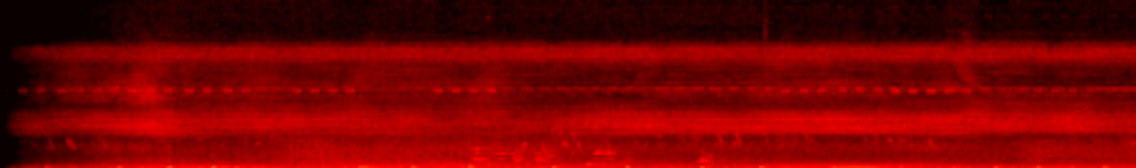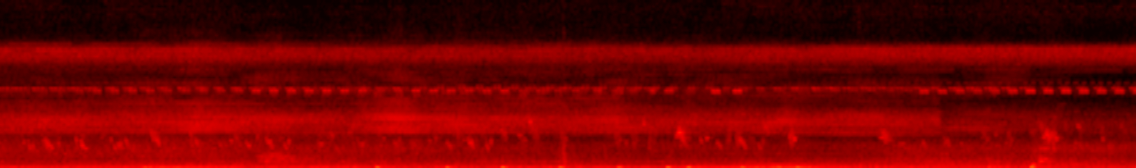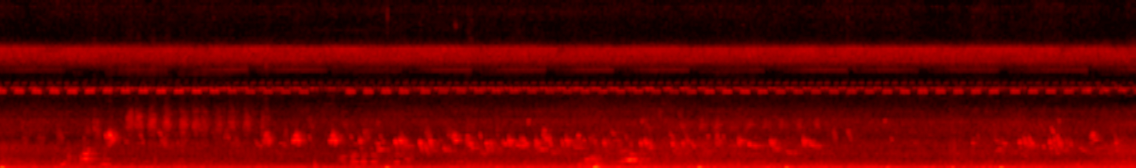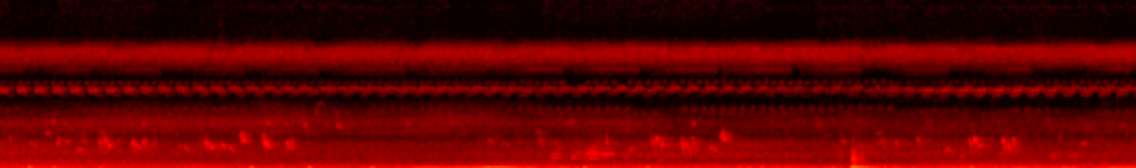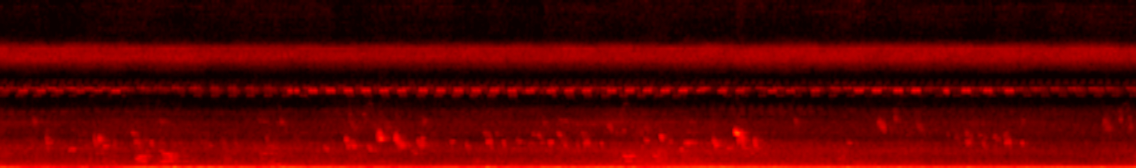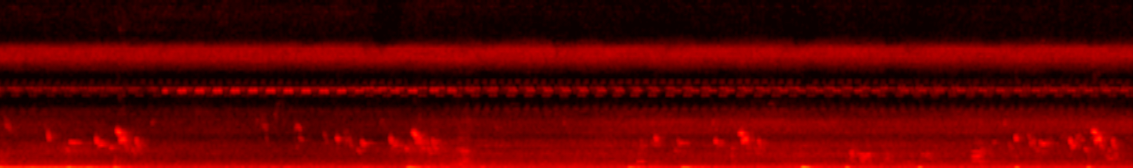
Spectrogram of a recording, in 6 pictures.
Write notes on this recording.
In the Waterfowl Sanctuary, Hot weather, Birdsong sound, Small village, Cicadas sound, Sound of the waves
